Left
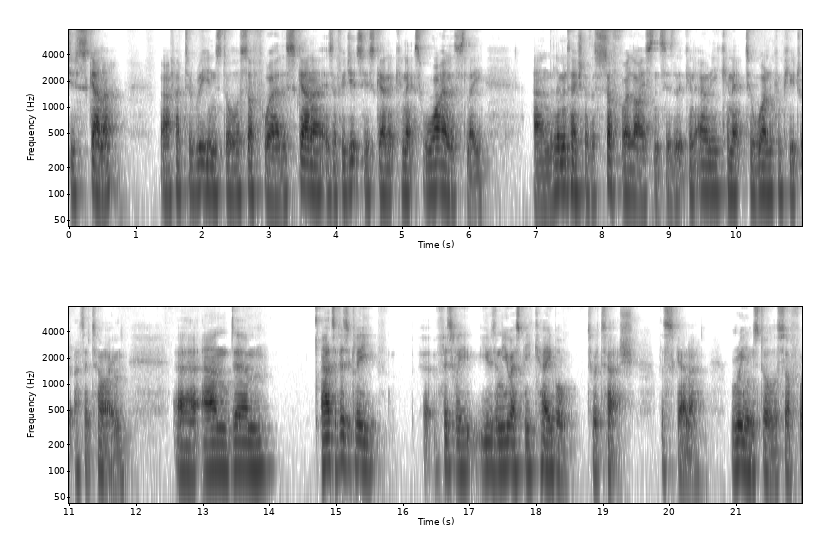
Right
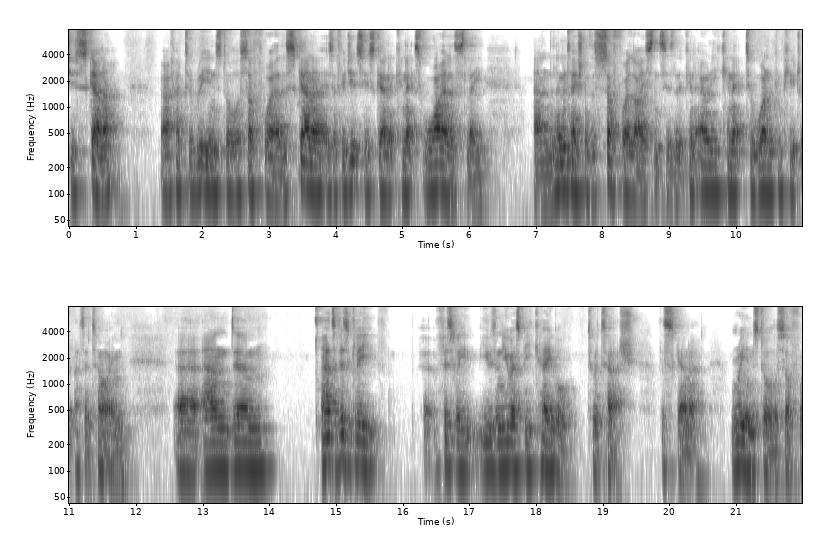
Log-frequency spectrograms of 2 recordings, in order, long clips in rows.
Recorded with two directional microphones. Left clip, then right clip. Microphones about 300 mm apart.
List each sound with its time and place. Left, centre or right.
0.1 s speech: centre
6.9 s speech: centre
12.6 s speech: centre
14.7 s speech: centre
